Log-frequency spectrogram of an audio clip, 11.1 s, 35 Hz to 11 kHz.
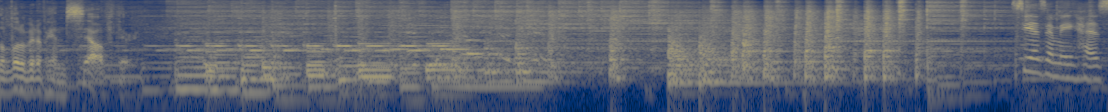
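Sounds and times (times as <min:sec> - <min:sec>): jazz combo playing: 0:00.0 - 0:10.7
snare and cymbal strokes: 0:01.5 - 0:10.8.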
